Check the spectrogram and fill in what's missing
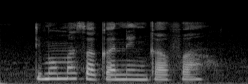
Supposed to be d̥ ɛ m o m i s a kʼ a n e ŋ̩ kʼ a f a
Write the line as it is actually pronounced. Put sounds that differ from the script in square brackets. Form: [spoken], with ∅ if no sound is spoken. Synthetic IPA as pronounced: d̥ [i] m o m [a] s a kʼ a n e ŋ̩ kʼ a f a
